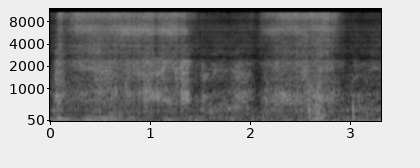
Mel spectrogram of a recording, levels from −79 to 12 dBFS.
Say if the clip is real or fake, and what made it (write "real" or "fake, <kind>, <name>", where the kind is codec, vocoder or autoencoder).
fake, codec, SNAC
